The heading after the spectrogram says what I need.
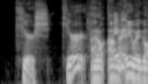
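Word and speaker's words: Kürsch: I believe it's Hansi Kirsch. Yeah, it's for those listening, it's Hansi, then Ku with an umlaut, RSCH. Hansi Kirsch.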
